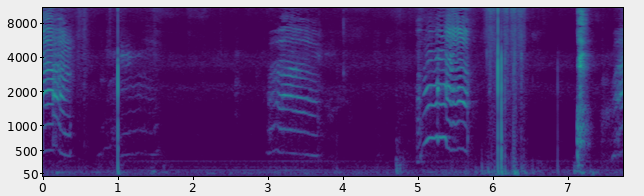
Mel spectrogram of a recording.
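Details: Pet cat Moo vocalising his odd sounds indoors, with Daisy nearby: a series of harmonic meows, some quavering and bent, spaced by short silences, plus a few sharp clicks and thumps from the room.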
